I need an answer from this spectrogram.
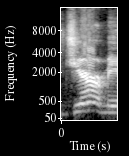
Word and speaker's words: Gerimi: my name is is jeremy and it's a really weird spelling when most people see it they think it's gemini but it's spelled g-e-r-i-m-i it's just jeremy like the pearl jam song nothing to do with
